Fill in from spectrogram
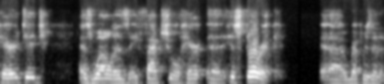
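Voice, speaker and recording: A man with a Canadian accent, a dark, mellow tone and a moderate pace. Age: 60s. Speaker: member of the public speaking at a hearing. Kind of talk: public hearing statement. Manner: halting.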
